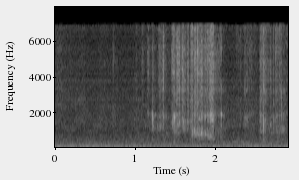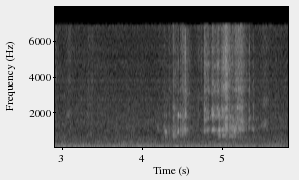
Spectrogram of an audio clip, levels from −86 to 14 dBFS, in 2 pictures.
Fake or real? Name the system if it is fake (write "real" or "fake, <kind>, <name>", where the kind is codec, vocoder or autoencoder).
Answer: fake, codec, DAC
